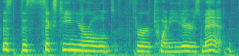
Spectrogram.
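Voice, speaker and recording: A young adult woman chatting casually in a giggly, animated, self-deprecating way, as if telling stories to viewers. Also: a little high, slow, low-quality recording. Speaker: YouTube artist telling personal stories. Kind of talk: casual rambling chat over speedpaint. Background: background music.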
